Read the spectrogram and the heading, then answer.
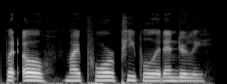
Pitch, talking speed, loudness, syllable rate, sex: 170 Hz, 185 wpm, -16 LUFS, 5.1 syllables/s, female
